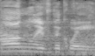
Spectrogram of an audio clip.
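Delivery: ordinary talk, nothing marked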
